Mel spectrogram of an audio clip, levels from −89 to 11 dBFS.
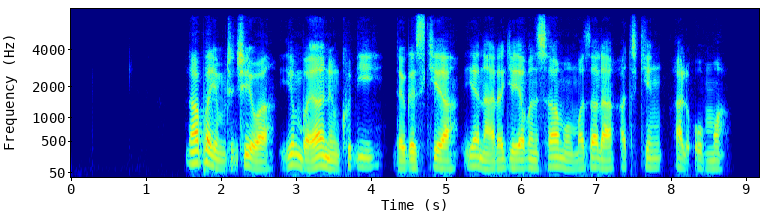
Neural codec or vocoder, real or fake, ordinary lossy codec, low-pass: codec, 16 kHz, 0.8 kbps, ZipCodec; fake; AAC, 48 kbps; 7.2 kHz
